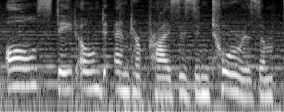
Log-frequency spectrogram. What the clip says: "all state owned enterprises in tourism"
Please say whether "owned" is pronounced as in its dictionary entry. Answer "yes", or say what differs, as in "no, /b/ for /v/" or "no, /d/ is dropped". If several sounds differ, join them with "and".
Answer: yes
